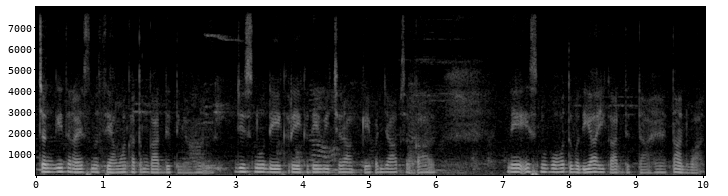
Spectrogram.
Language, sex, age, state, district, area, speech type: Punjabi, female, 30-45, Punjab, Jalandhar, urban, spontaneous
